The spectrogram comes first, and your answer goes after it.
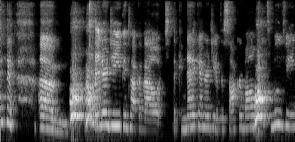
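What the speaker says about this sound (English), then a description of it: "you can hear my dog barking." A pet dog barks in yips and bow-wows at home, close and loud, mixed in with a person talking steadily over it.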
